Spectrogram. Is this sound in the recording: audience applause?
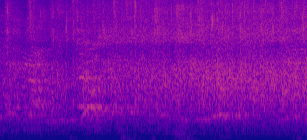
yes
